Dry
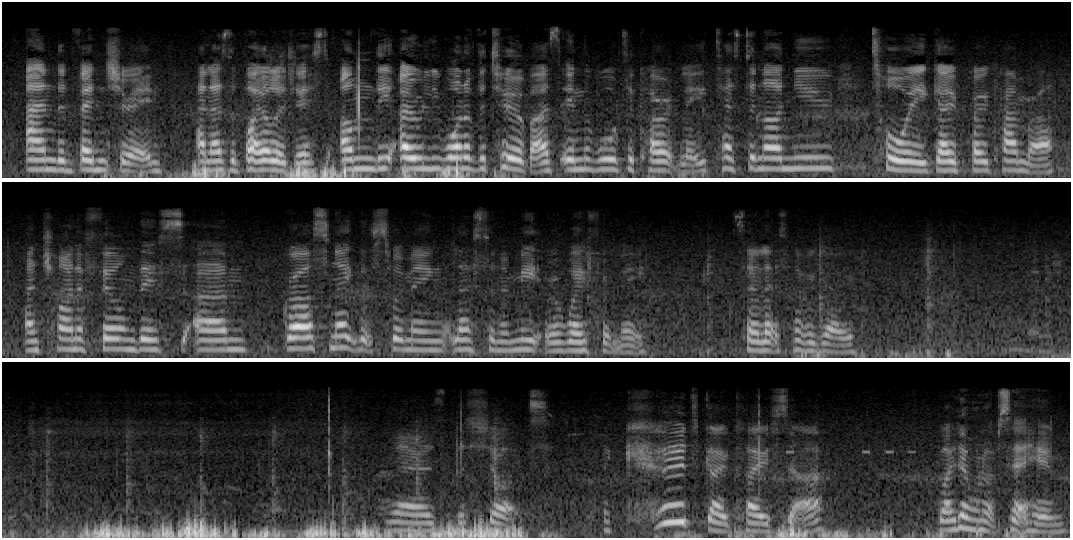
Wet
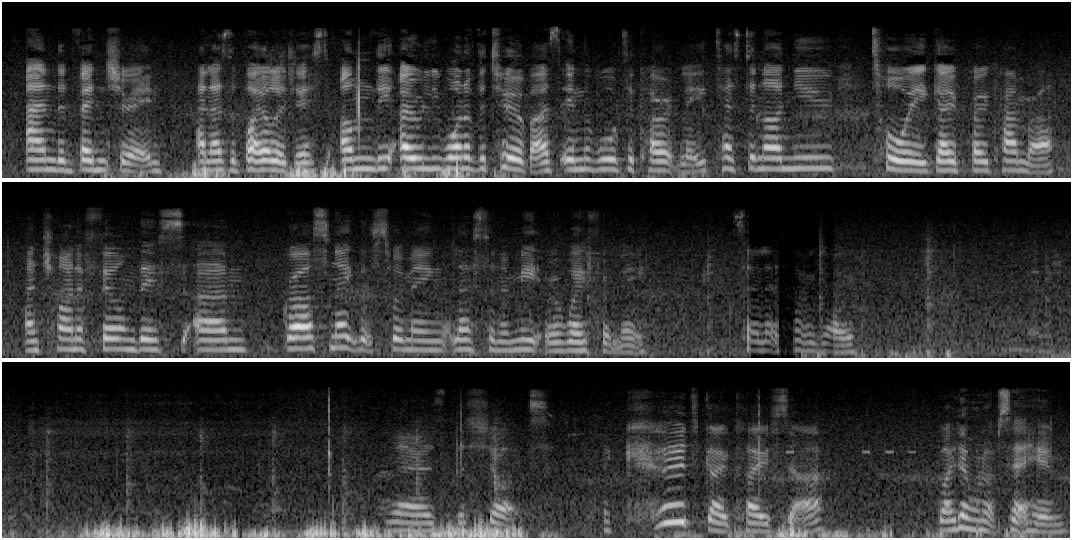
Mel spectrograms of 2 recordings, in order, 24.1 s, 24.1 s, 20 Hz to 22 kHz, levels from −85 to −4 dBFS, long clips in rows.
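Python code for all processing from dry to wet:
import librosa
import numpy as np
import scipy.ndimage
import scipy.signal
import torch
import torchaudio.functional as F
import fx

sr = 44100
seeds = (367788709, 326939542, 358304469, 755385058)

y = fx.chain(x, sr, fx.law_mismatch(coded='A'),
    fx.level_steps(step_db=21),
    fx.band_widen(depth_pct=100), at=(13.62, 14.26))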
